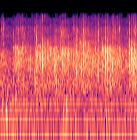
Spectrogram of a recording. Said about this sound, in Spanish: ¿Cuántos le pueden dar un aplauso a nuestro Dios que cumple?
